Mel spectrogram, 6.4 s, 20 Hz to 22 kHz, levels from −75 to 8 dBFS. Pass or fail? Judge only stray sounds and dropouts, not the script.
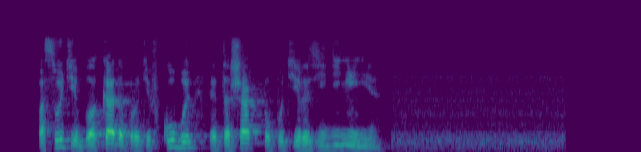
pass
